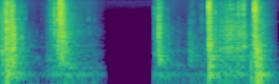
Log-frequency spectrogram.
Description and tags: Dorm Door Open Close
An edited version of pagancow's Dorm Door Open and Dorm Door Close - a large door with an industrial, metal doorknob opening and then closing. I removed a little of the background noise and combined the two files.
